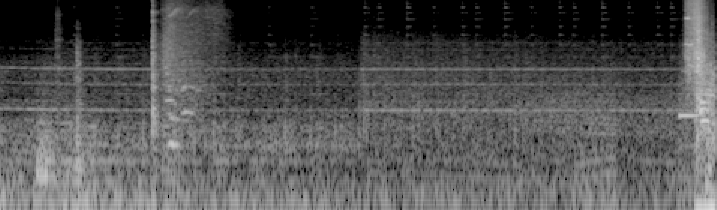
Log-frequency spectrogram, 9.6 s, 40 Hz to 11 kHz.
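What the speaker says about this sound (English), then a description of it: "We have a train coming." A train rolls past in Euro Truck Simulator 2 on a Russian map, producing a steady mechanical rumble with clicking wheel sounds that fades out partway through before a louder burst returns at the end.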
